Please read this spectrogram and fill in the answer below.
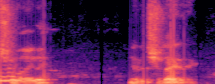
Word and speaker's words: shillelagh: I think it's shillelagh.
